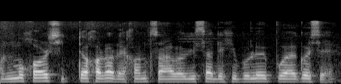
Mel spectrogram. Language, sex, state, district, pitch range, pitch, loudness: Assamese, male, Assam, Sonitpur, 130-145 Hz, 135 Hz, -19 LUFS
